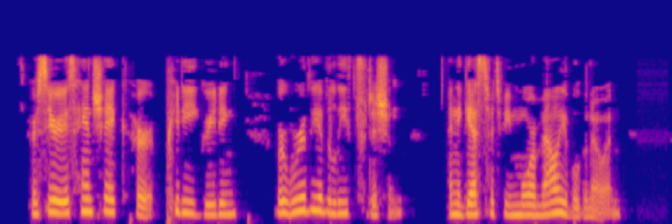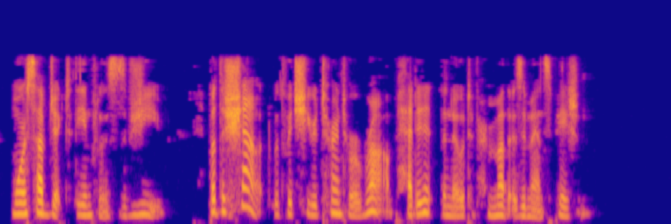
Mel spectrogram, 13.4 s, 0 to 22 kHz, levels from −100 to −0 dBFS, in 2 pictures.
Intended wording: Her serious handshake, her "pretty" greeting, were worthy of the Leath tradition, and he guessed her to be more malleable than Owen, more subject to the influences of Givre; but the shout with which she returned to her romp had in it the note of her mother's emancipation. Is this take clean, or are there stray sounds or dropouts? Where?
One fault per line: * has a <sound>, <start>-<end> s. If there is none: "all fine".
all fine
